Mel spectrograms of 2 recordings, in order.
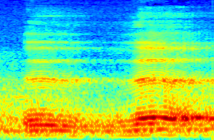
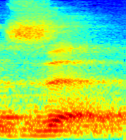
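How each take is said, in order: First: The consonant is soft, with no hiss. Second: The consonant is a hissing z sound. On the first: The speaker calls it right. "tidak berdesis" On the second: The speaker calls it wrong. "bukan za, tidak berdesis"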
